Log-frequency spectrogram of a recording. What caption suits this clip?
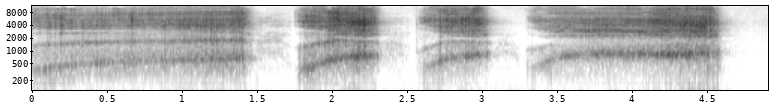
zombie3-multi
A zombie, possibly grasping at the leg of a survivor.
grunt, undead, zombie, ghoul, moan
